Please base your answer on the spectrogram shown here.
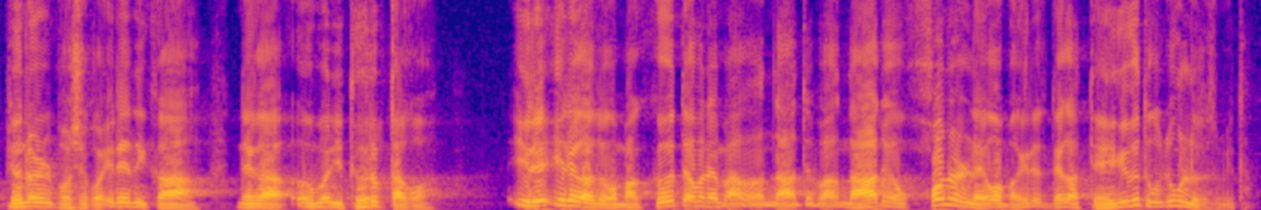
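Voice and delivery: usual speaking voice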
